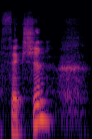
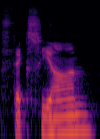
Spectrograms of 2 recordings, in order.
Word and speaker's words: FIXION: I call it fiction. Yeah, I I was call it thinking fiction. fiction, or I mean, they could try to drag the pronunciation out FIXION, but I don't know. That sounds It's clunky. I think it's too clunky. It's too clunky for I some guys. It definitely think says it's fiction.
